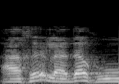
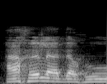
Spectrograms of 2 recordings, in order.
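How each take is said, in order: No difference in how they are said.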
